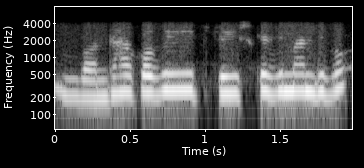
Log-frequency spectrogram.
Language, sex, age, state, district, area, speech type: Assamese, female, 18-30, Assam, Dibrugarh, rural, conversation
